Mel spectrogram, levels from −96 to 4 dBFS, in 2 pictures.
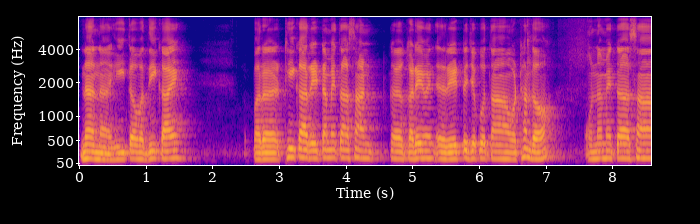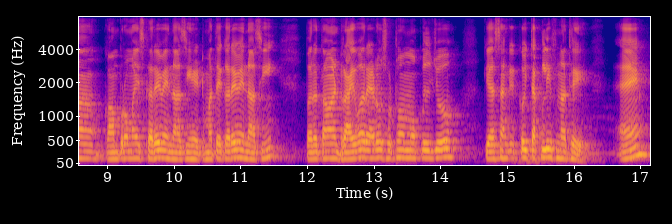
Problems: echo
